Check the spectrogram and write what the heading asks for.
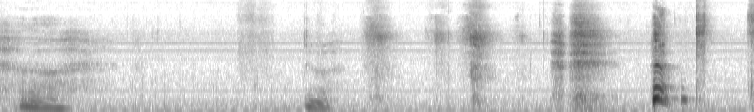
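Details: An adult reading a light novel aloud before taking morning medication is interrupted by a run of sharp sneezes with gasping breaths between, in a quiet room: allergic sneezing.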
